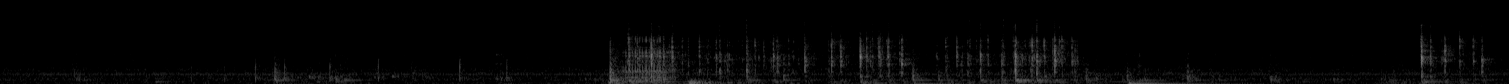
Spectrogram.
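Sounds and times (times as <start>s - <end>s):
keyboard typing: 6.1s - 10.9s, 14.2s - 15.0s.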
